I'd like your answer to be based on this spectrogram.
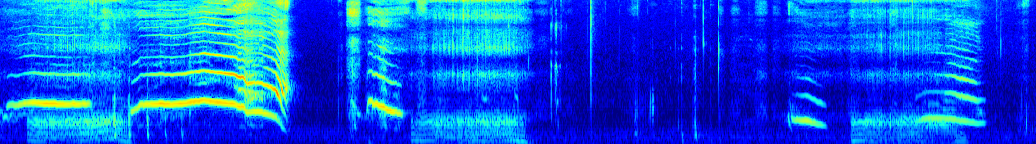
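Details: Infant held in father's hug while he sleeps: loud wailing infant cries alternating with his low rumbling snores; baby crying because of father's snoring; infant crying.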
